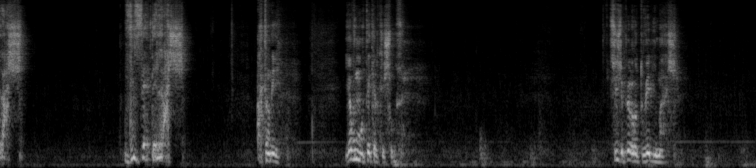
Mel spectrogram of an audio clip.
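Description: A man speaks close by in short, lively bursts.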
